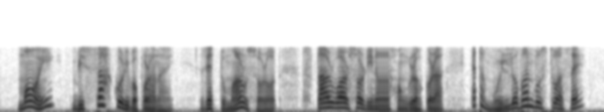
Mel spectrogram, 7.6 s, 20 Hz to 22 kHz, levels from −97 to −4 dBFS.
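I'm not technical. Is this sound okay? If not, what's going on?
No. From 4.74 to 4.86 s, there is packet loss with last packet repeated. Data went missing, so the last scrap was replayed, causing a brief robotic stutter.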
